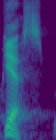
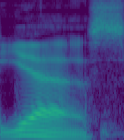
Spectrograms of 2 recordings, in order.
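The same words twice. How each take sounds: First: The word is said very quickly. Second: The word is drawn out very slowly. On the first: "or very quick" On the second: "they could say it very slowly"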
